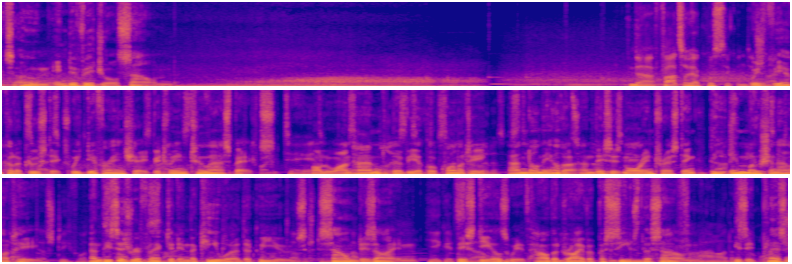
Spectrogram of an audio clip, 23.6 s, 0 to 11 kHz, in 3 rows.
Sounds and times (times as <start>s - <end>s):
Speech: 0.0s - 1.8s, 6.3s - 23.6s.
